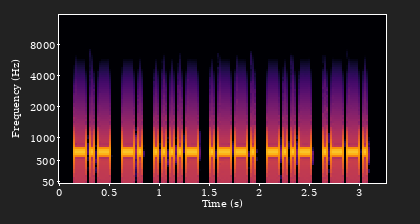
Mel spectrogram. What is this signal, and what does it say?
Morse code, heard as a keyed tone, about 32 wpm, 700 Hz. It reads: KN4PXP
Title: USA Callsign DE Callsign 30wpm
